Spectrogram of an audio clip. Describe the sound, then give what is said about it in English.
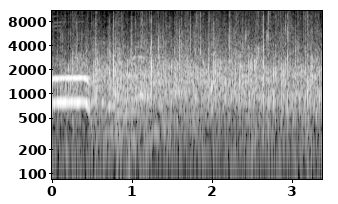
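Steady applause from an audience during a sermon, a dense crackle of many hands clapping at a fairly even level for a few seconds, opening with a brief high tone that cuts off. “You can clap for the four of you who did, thank you.”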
